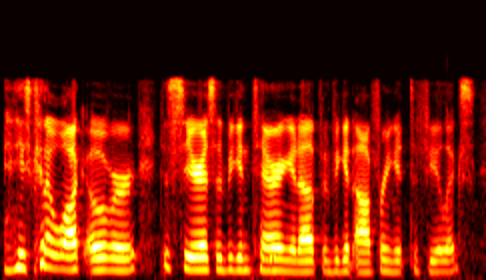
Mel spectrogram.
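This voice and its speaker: A man narrating a tabletop game as game master in a casual, improvised way, informal and halting as he thinks aloud. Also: on the high side, little pitch movement, pushed and bright, smooth, dry recording, muffled recording. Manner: informal, swearing, hesitant while improvising.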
